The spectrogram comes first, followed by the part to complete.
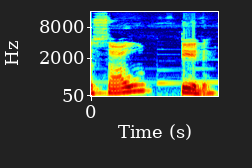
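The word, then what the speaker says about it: shouted: तो यहाँ पर साउट ओ यू जब रहेगा तो उसका उच्चारण हो जाएगा आउ, ठीक, तो साउटेड, टी से टेड, साउटेड, ठीक।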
